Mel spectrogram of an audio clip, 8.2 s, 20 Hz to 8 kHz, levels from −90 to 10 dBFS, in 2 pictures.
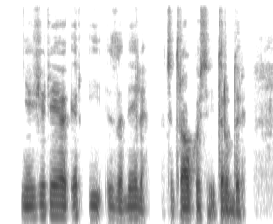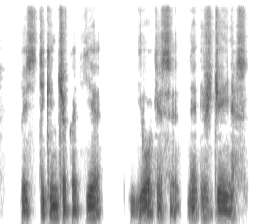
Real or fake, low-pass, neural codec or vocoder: real; 7.2 kHz; none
